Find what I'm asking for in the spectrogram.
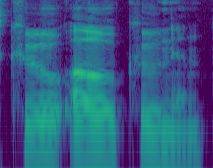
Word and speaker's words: Kukkonen: But I'm looking at the pronunciation here on Hockey Reference. It's Kuokunen. – Oh, okay. – Kuokunen. You know, maybe that's wrong, but that's what it is here.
